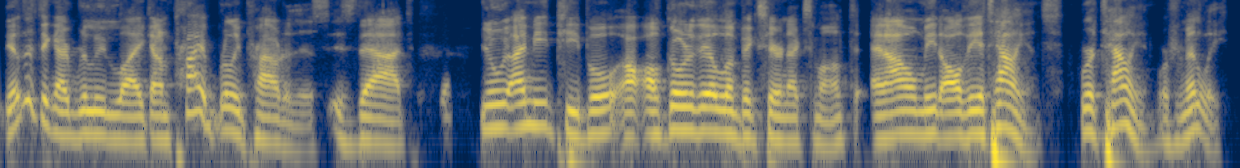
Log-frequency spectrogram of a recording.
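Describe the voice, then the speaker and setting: A man hosting a podcast interview, chatting casually in an animated, folksy way. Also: medium pitch, fast talker. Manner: animated, folksy, talks in asides. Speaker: podcast host.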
